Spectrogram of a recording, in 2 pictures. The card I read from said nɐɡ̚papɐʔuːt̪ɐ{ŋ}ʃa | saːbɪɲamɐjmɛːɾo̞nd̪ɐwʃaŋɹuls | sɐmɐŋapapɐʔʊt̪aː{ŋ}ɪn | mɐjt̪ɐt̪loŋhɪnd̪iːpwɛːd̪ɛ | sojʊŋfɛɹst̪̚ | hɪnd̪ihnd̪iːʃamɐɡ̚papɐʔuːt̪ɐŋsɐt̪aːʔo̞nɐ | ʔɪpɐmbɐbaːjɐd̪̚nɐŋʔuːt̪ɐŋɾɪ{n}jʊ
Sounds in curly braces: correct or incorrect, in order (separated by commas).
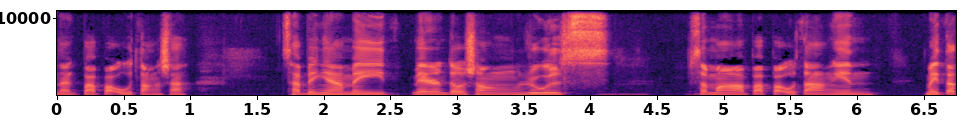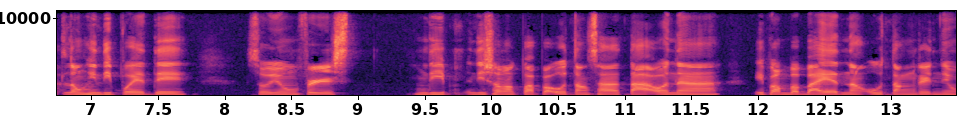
correct, correct, correct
